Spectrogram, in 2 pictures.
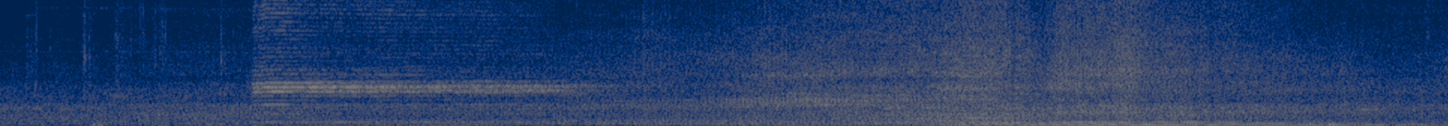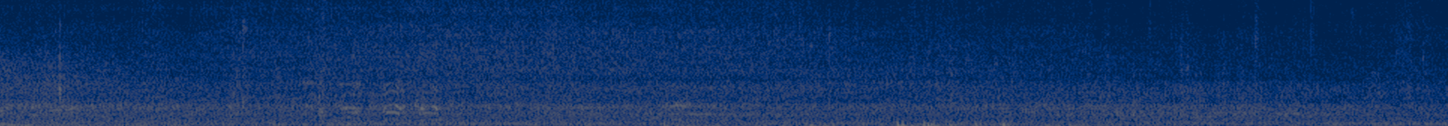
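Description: A motor vehicle passing on the street over steady traffic hum: its engine note swells to its loudest about five seconds in, dips slightly in pitch as it goes by, and fades away.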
